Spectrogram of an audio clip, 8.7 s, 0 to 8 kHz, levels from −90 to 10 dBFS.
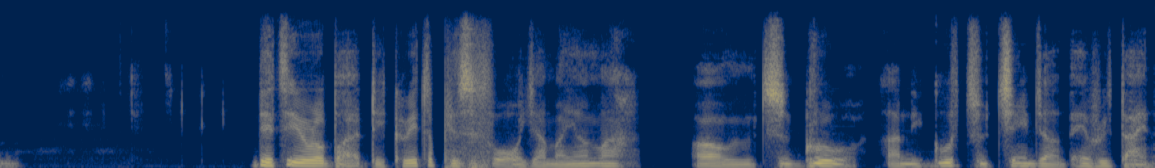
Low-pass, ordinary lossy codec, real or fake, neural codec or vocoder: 7.2 kHz; none; fake; codec, 16 kHz, 1 kbps, FunCodec, trained on LibriTTS, 50 frames a second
